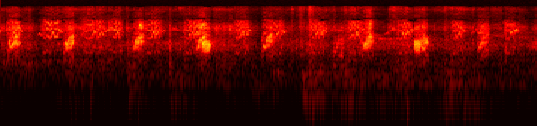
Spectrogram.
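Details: Young red-whiskered bulbuls, hand-reared in a nursery box in Phetchaburi, Thailand, beg for food with loud, piercing chirps spaced roughly half a second apart, one bird clearly louder, over faint shuffling.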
